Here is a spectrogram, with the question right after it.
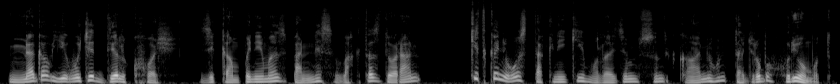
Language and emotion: Kashmiri, happy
